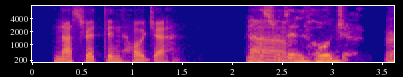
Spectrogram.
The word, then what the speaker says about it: Hoca: Yeah, it's Hodja, although in Turkish it's Hoca, but you pronounce it with that, like the D, that sound that the D and the J make in English.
